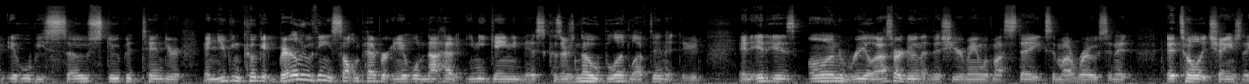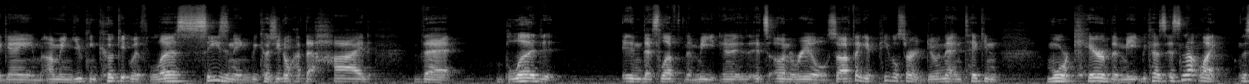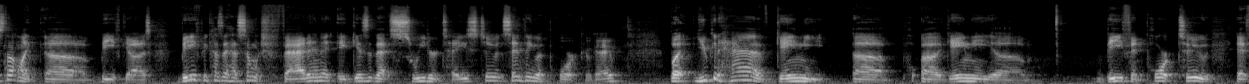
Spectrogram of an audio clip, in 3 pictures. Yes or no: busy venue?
no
